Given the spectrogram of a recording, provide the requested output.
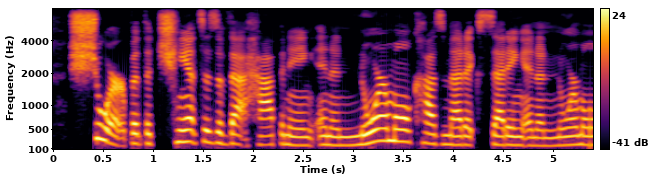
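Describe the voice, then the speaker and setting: A woman with an ordinary speaking voice talks at a moderate pace with ordinary pitch variation, recorded very cleanly against a silent background with a dry, close sound and no echo. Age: 30s. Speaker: nurse practitioner. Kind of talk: casual interview.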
